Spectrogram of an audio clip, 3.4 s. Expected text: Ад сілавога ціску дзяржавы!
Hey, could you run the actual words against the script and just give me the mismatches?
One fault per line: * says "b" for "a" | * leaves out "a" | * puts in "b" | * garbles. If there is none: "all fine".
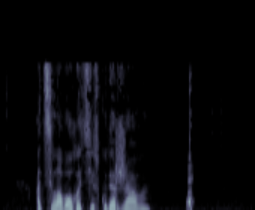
all fine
